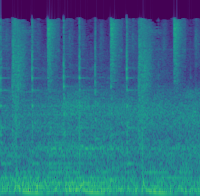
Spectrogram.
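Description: Background music with a fast ticking beat, about four or five ticks a second, over a heavy low part.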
